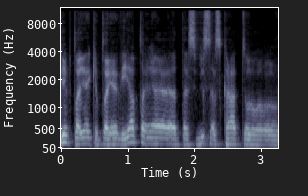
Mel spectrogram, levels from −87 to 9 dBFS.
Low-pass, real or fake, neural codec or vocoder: 10.8 kHz; fake; codec, 24 kHz, 1.5 kbps, HILCodec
